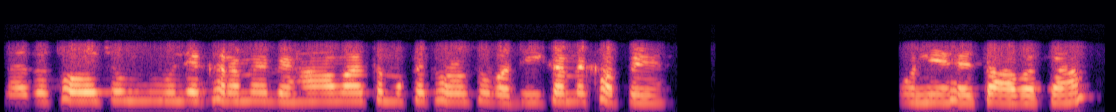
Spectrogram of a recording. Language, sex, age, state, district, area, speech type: Sindhi, female, 45-60, Uttar Pradesh, Lucknow, urban, conversation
